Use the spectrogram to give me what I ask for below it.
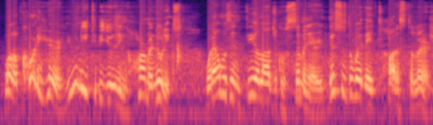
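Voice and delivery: mock a seminary know-it-all; theologian. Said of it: "they start going".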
